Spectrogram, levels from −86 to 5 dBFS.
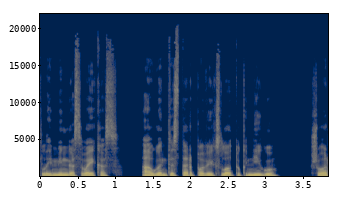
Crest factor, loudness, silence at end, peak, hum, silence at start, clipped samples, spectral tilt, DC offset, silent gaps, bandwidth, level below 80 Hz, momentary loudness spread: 18 dB; -22 LUFS; 0 s; -2 dBFS; none; 0.05 s; under 0.1%; -7 dB/octave; under 0.1%; 1.12-1.36 s, 3.22-3.61 s; 19.5 kHz; -54 dBFS; 14 LU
